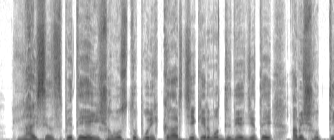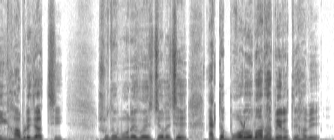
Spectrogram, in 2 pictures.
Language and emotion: Bengali, fearful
